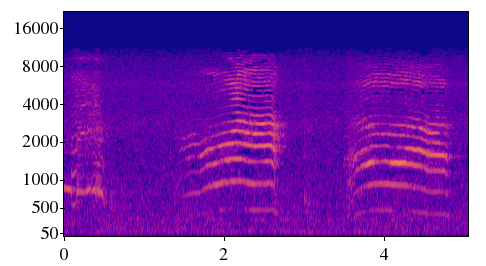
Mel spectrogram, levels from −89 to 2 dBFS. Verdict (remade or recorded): remade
